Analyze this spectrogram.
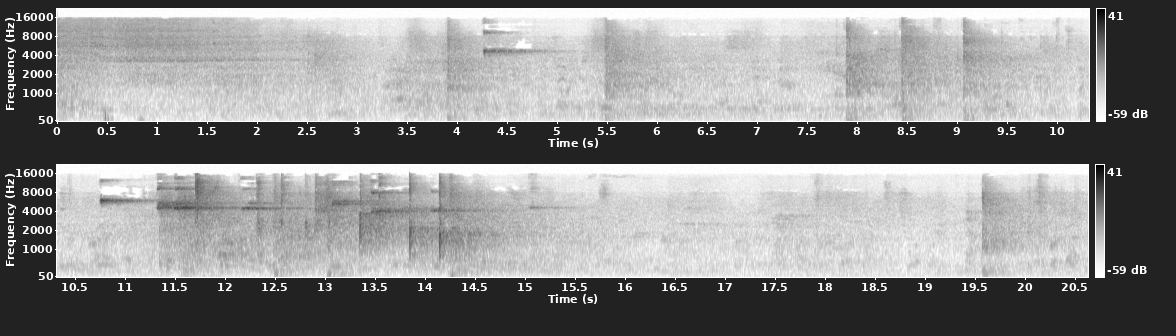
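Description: A basketball bounces on a wooden floor with thuds that echo.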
